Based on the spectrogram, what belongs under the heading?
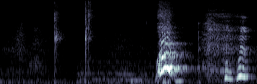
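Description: A dog in the room lets out a loud, throaty bark followed by a whiny, drawn-out vocalization, after a couple of faint clicks and soft background noise.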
